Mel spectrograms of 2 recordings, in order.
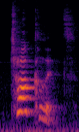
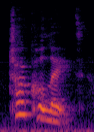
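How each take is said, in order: First: Chocolate in two syllables, "CHOK-lit"; correct chocolate pronunciation. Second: Chocolate said fully spelled out, ending in "late"; mispronounced chocolate. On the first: Teacher modelling the word for learners, correct chocolate pronunciation. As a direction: say chocolate short, middle vowel dropped, ending in "lit". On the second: Teacher showing learners what not to say, mispronounced chocolate. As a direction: say chocolate the wrong way, last syllable like "late". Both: Shown as a demonstration. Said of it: "be focused also in my pronunciation".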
